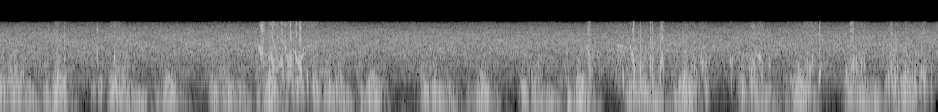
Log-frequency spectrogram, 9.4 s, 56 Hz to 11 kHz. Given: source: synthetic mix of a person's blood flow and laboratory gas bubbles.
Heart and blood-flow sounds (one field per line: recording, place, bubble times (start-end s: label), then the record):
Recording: Doppler ultrasound of blood flow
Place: precordium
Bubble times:
0.00-0.05 s: bubbles
0.18-0.29 s: bubbles
0.52-0.70 s: bubbles
0.91-1.05 s: bubbles
1.09-1.24 s: bubbles
2.56-3.47 s: bubbles
5.75-5.82 s: bubbles
5.86-5.95 s: bubbles
6.04-6.67 s: bubbles
6.76-7.12 s: bubbles
7.27-7.73 s: bubbles
7.87-8.25 s: bubbles
8.44-8.70 s: bubbles
8.81-9.39 s: bubbles
From the record:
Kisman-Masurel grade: 332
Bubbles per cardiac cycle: rolling drumbeat, 9 or more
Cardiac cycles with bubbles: 50 to 99%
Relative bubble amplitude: moderate (0.250 to 0.450)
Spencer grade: 3 (all of the cardiac periods contain showers or single bubble signals, but not dominating or overriding the cardiac motion signals)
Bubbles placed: anywhere in the cardiac cycle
